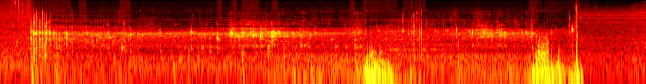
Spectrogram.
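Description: An iPhone X's microphone submerged in a swimming pool: the sound goes muffled with a splash as it dips under, then a dull underwater hiss with two deep whooshing rumbles of water moving past the microphone. The clearer sound comes back about seven seconds in as the phone is lifted out.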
